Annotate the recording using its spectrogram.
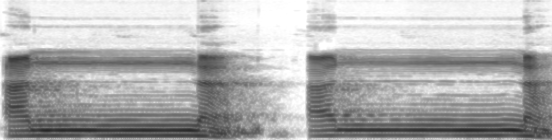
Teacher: maka kita dengungkan 100% di rongga hidung kita selama dua harakat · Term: Nun bertasydid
